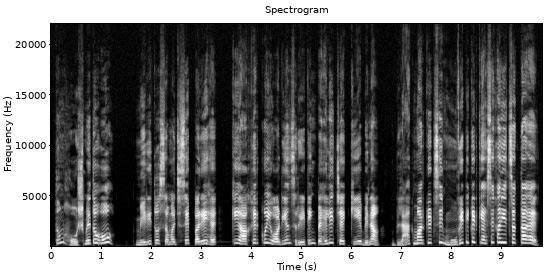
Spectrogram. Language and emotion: Hindi, surprised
